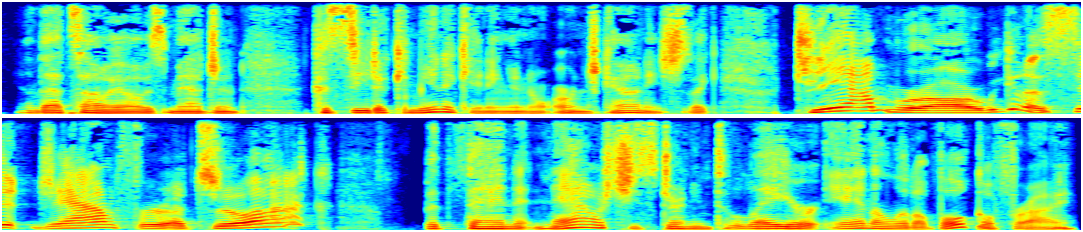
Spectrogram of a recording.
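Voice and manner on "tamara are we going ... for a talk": slow whale voice, every word drawn out. Imagining how Casita communicates with Tamara, like Dory talking to the whale. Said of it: "she sounds like Dory from Finding Nemo when Dory's trying to talk to the whale".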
